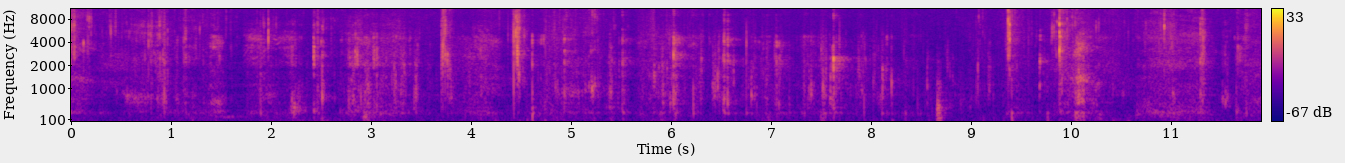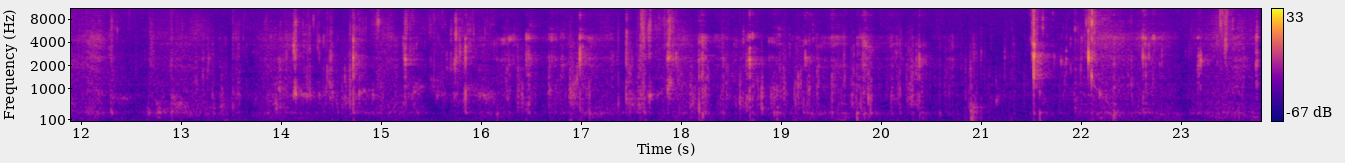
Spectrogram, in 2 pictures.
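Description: A person biting into and chewing a burger close to a lapel microphone, with many short, sharp mouth clicks.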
